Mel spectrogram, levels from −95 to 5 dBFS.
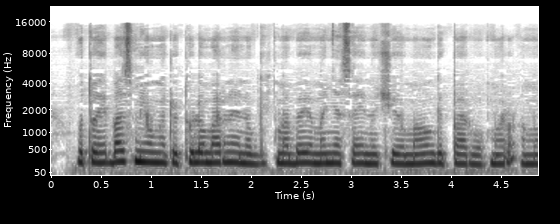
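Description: Throughout, the speech has gritty, metallic sibilants and a synthetic-sounding treble with nothing above 15.5 kHz, likely HE-AAC compression rebuilding the upper band by replication, which fits roughly 24 kbps.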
